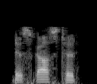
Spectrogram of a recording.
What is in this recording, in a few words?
"disgusted", English; adjectives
